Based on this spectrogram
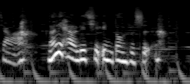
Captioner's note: laughs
